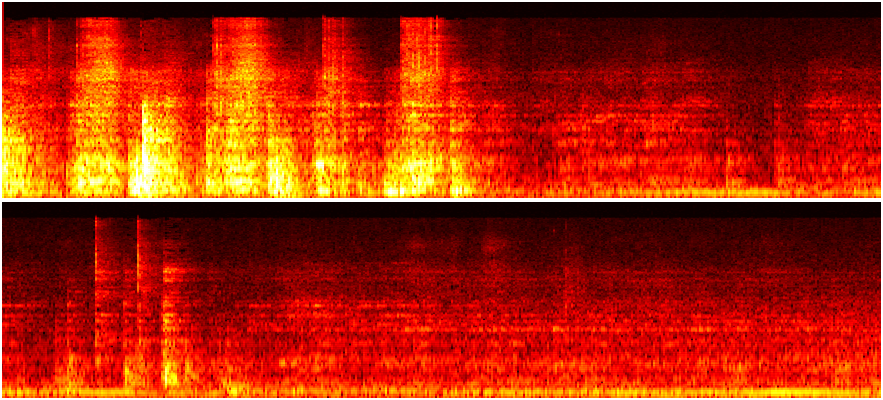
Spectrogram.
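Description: A hand tap cutting threads in a steel plate, turned by hand: a quick series of rasping, scraping strokes for about three seconds, then much quieter with a couple of faint clicks about six seconds in.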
